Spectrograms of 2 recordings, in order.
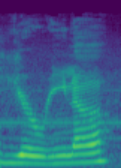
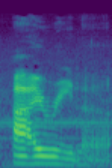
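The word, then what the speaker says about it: Irina: my spirit animal okay her name is urina like urine I thought it was was Irena like CU spelled with an ey also all the Alaskan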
